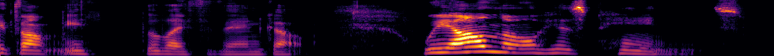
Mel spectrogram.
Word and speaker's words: Van Gogh: to know about vincent van gogh it's actually van gaal we say it wrong here in america so dawn's been asking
